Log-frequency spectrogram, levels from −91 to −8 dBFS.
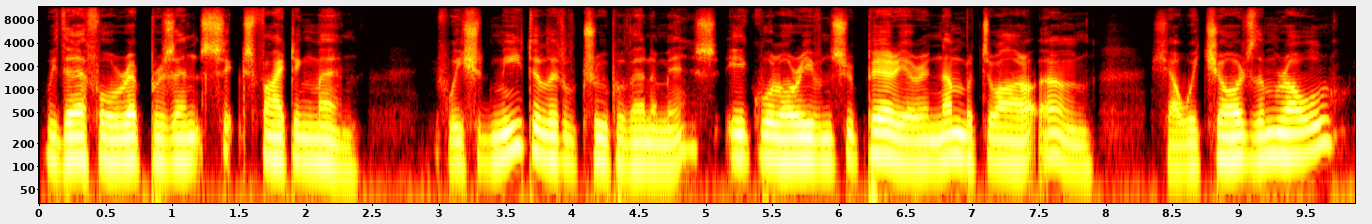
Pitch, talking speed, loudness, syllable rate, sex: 120 Hz, 175 wpm, -18 LUFS, 5.1 syllables/s, male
